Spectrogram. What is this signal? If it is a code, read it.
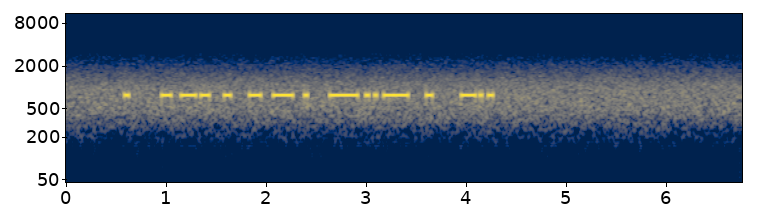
Beeps of irregular length, with radio static. There is no code.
